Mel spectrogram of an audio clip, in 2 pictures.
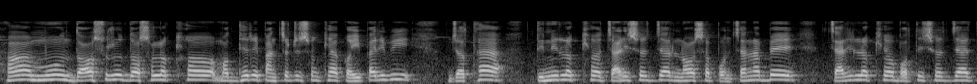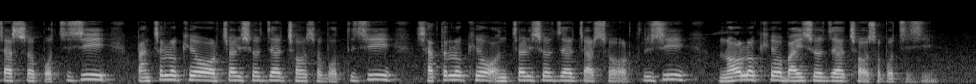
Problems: none marked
